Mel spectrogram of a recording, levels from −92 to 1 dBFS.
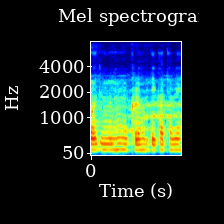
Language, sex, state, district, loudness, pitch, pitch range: Chhattisgarhi, male, Chhattisgarh, Sukma, -18 LUFS, 150 Hz, 145-150 Hz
